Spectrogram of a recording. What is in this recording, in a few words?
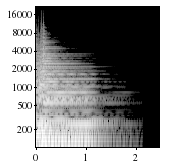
E 6th, down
